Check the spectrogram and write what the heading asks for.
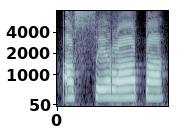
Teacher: کلمت الصراط میں یہاں صاد پہ تشدید ہے تو ہم 2 حرف کے برابر صاد کو پڑھیں گے اور اسے تفخیم سے بھی، کیونکہ صاد حروف تفخیم میں سے ہے. را پہ بھی زبر ہے تو را کا حکم ہے تفخیم · آخری میں طا ہے، طا بھی حروف تفخیم میں سے ہے تو ہم یہ پورے کلمہ کو تفخیم سے ادا کریں گے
